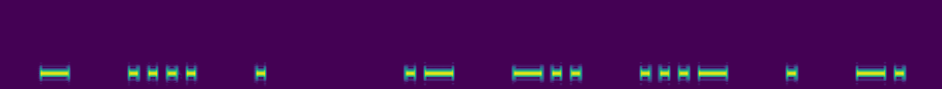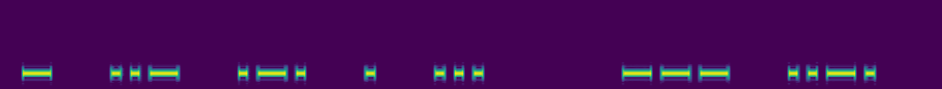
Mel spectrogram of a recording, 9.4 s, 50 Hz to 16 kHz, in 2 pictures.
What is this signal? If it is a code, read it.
Morse code, heard as a keyed tone, about 25 wpm, spaced as for 18 wpm, 700 Hz. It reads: THE ADVENTURES OF
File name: Pinocchio / Pinocchio ch2 12 25 ik1hge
